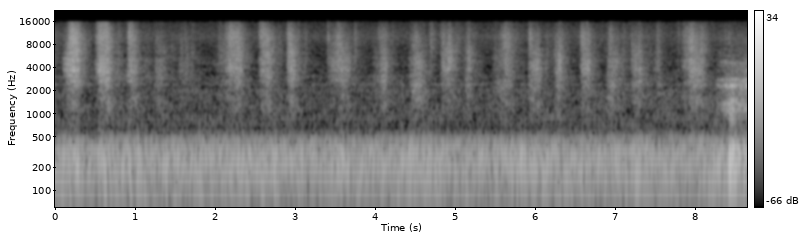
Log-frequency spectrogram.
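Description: Above The Tie S2 open-comb double-edge safety razor scraping through lathered stubble on the cheek and jaw in short, quick strokes, roughly three rasps a second.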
